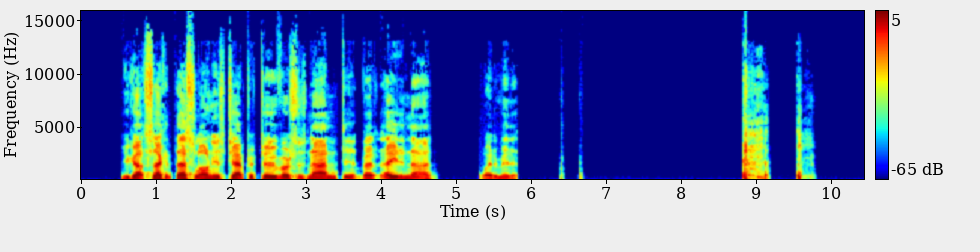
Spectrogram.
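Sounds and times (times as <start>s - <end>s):
speech: 0.6s - 5.9s
dry coughing from a dry throat: 8.8s - 9.9s.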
